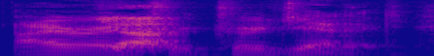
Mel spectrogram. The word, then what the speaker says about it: iatrogenic: How do you pronounce it? Iatrogenic? Yeah, iatrogenic.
